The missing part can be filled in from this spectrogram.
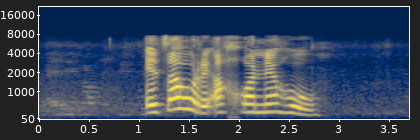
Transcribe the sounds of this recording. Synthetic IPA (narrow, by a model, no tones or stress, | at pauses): ɪt͡sʼahʊrɪʔak͡xʰɔnɛɦʊ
